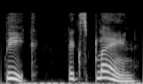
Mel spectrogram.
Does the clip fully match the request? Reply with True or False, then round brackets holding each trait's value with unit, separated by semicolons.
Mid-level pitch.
False (220 Hz)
